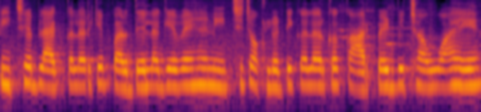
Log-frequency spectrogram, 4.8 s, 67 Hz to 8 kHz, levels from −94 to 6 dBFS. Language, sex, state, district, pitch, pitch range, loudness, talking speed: Hindi, female, Bihar, East Champaran, 210 Hz, 205-215 Hz, -22 LUFS, 200 wpm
